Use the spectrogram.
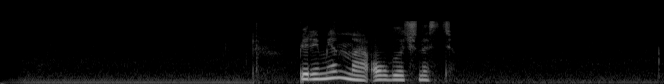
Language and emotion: Russian, neutral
